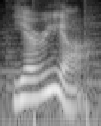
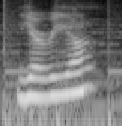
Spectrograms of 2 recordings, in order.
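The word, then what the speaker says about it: יריעה: The second word on the screen is Yeria. It means curtain in Hebrew. Can you say Yeria? Good. It is spelled with the following letters of Yud, Resh, Yud, and Hey. Yeria.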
